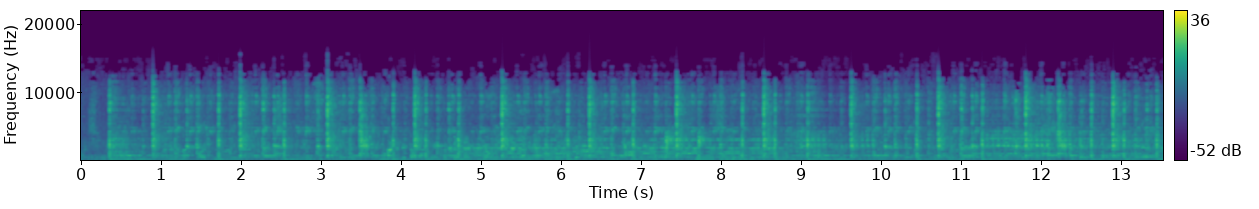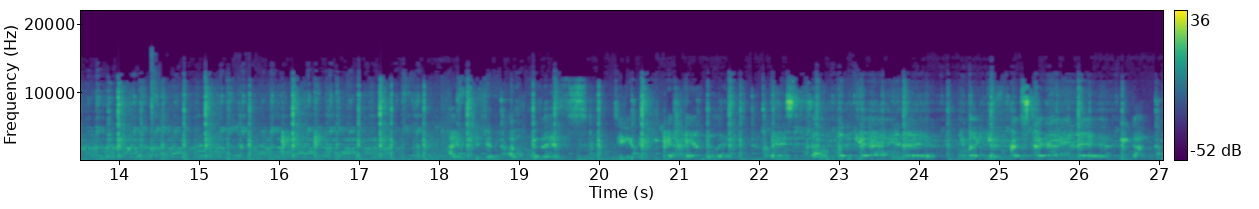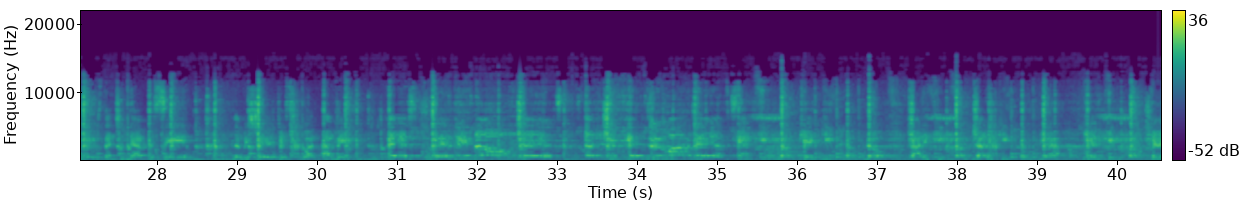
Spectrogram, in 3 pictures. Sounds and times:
Music: 0.0s - 40.5s
Child singing: 11.3s - 40.5s.

